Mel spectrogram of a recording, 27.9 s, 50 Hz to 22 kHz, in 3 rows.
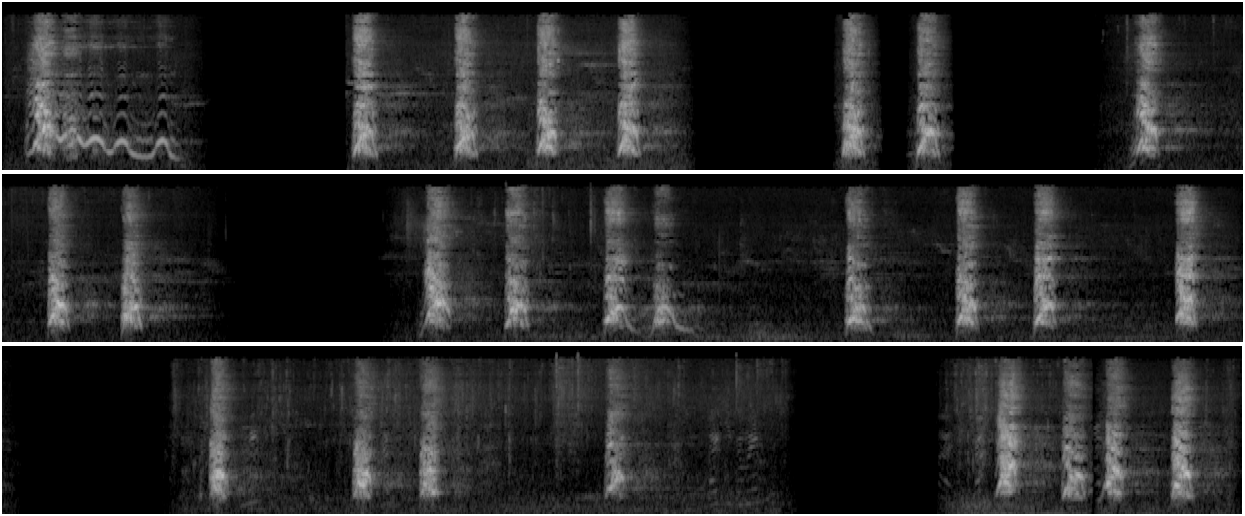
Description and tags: A cute and friendly dog barking while playing in the water with another, bigger, quieter doggie in the park.
Recorded with Zoom H2. Edited with Audacity.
